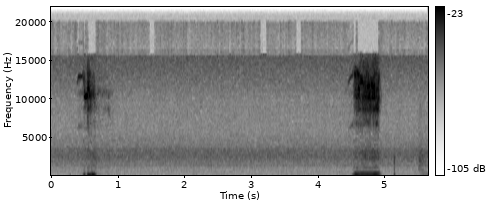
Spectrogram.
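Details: Snoring cat, two slow breaths roughly four seconds apart, each a short hoarse rasp with a low, wavering hum and a hissy edge. A faint click follows the second breath in an otherwise quiet setting.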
